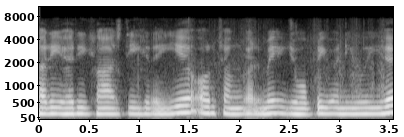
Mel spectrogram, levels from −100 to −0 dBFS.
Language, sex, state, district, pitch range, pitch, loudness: Hindi, female, Maharashtra, Washim, 170-180 Hz, 175 Hz, -16 LUFS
